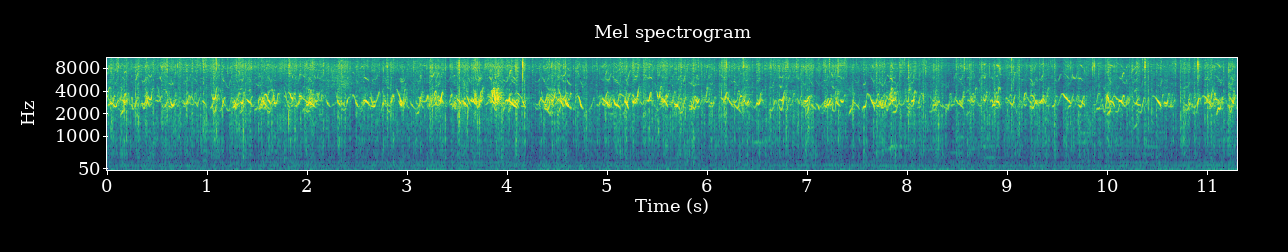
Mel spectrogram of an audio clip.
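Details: Baby chicks chirping without pause, many thin high peeps layered over each other, along with rustling and clicks and a faint low hum.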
